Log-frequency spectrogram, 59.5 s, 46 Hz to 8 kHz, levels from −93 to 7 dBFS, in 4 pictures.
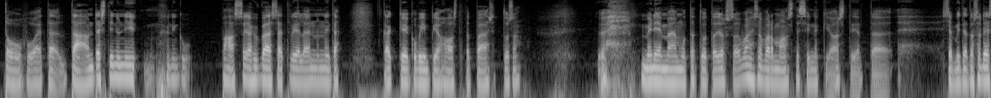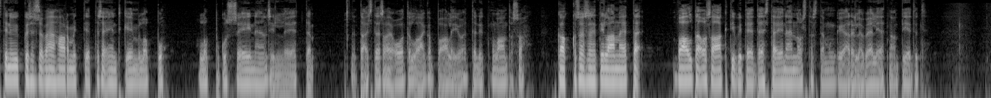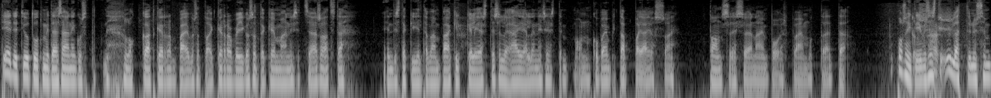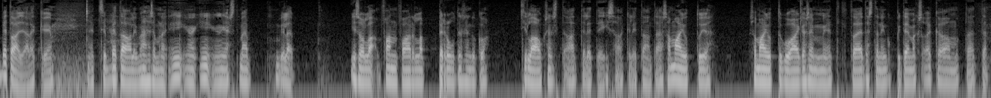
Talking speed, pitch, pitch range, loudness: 160 wpm, 105 Hz, 100-115 Hz, -28 LUFS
